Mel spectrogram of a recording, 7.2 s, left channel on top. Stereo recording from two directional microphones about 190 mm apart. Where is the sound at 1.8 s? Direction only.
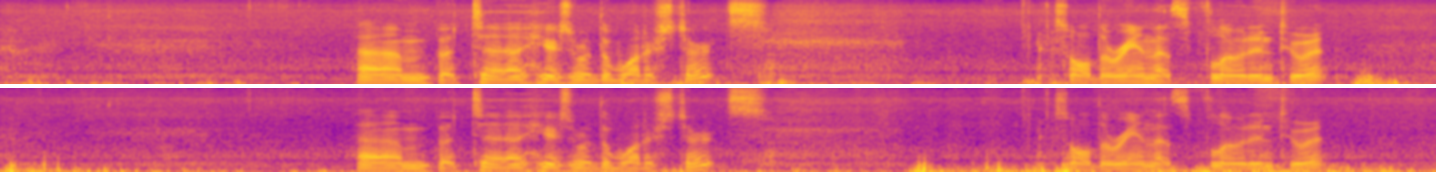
Centre (ahead or behind).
